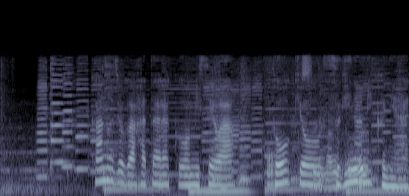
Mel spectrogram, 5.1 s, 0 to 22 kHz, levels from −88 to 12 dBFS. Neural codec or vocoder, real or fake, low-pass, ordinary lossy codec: none; real; none; none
